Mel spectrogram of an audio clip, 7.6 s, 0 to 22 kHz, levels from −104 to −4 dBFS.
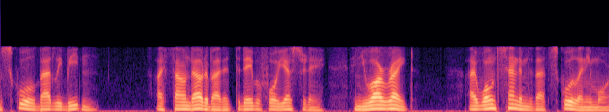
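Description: No technical faults are audible.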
